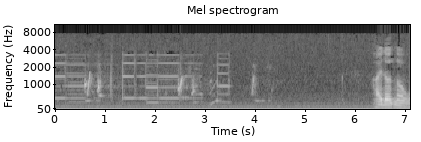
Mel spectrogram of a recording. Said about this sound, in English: But let us, that's a distraction. Somebody's already calling us on the phone, and this is not acceptable at the moment.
